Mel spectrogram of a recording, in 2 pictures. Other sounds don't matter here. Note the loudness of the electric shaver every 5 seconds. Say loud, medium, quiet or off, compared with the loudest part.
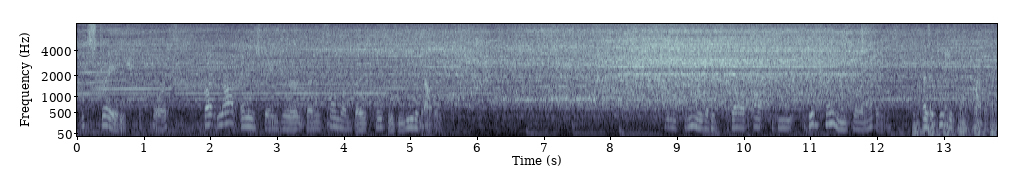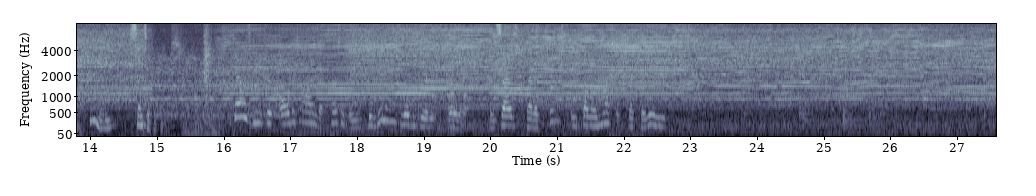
loud, medium, medium, loud, loud, loud.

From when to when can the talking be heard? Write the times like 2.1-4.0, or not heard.
0.1-5.7, 8.8-22.7.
